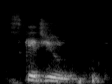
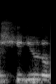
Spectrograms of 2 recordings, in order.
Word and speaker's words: schedule: 15 minutes ahead of স্কেডিউল। আমরা আশা করছি যে আমাদের নির্ধারিত সময়ের 15 মিনিট আগেই আমরা ব্যাংককে ল্যান্ড করব। এটা শুদ্ধ উচ্চারণ হচ্ছে স্কেডিউল, তবে শিডিউলও বলা যায়।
